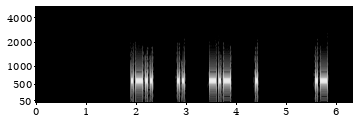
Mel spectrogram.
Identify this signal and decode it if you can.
Morse code, heard as a keyed tone, about 25 wpm, spaced as for 13 wpm, 600 Hz. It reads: LIKE A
